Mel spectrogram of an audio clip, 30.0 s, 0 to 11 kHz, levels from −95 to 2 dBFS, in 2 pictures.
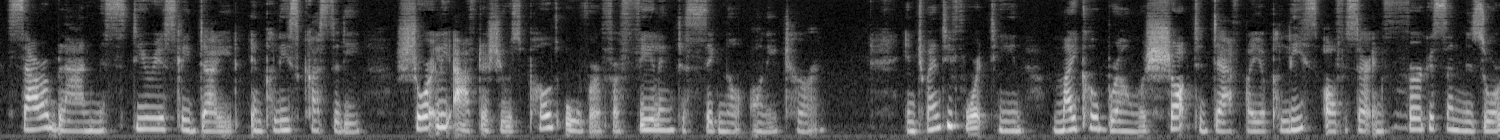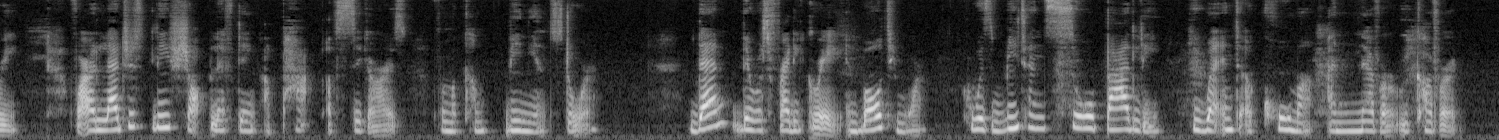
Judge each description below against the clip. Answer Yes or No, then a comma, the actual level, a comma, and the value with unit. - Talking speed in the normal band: No, slow, 130 wpm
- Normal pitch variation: Yes, average, 3.8 semitones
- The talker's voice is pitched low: No, high, 240 Hz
